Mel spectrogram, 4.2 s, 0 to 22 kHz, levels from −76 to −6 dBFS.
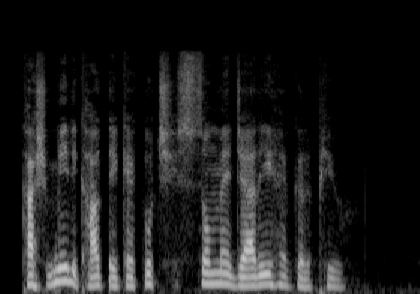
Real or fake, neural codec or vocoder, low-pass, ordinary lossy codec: fake; codec, 16 kHz in and 24 kHz out, 0.4 kbps, LongCat-Audio-Codec, two codebook decoder; 10.8 kHz; AAC, 48 kbps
